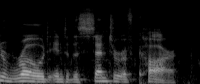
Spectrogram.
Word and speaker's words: Khare: It's pronounced Khare, not car. Khare. There's an accent on the gosh.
